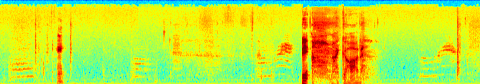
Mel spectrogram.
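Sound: cat meowing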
